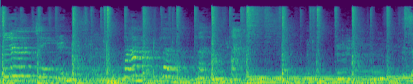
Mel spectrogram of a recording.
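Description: Live soul band with drum kit, bass guitar and guitar playing a steady groove, and a woman's voice singing two short phrases over it near the start.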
